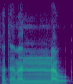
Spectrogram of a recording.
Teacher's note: ഷദ്ദ് നൽകപ്പെട്ട നൂൻ, നൂൻ മുഷദ്ദദ മണിച്ചുകൊണ്ട് ഉച്ചരിക്കുക 2 ഹറക്കത്തിൻ്റെ അളവിൽ · നൂൻ മുഷദ്ദദ മണിച്ചുകൊണ്ട് ഉച്ചരിക്കണം.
